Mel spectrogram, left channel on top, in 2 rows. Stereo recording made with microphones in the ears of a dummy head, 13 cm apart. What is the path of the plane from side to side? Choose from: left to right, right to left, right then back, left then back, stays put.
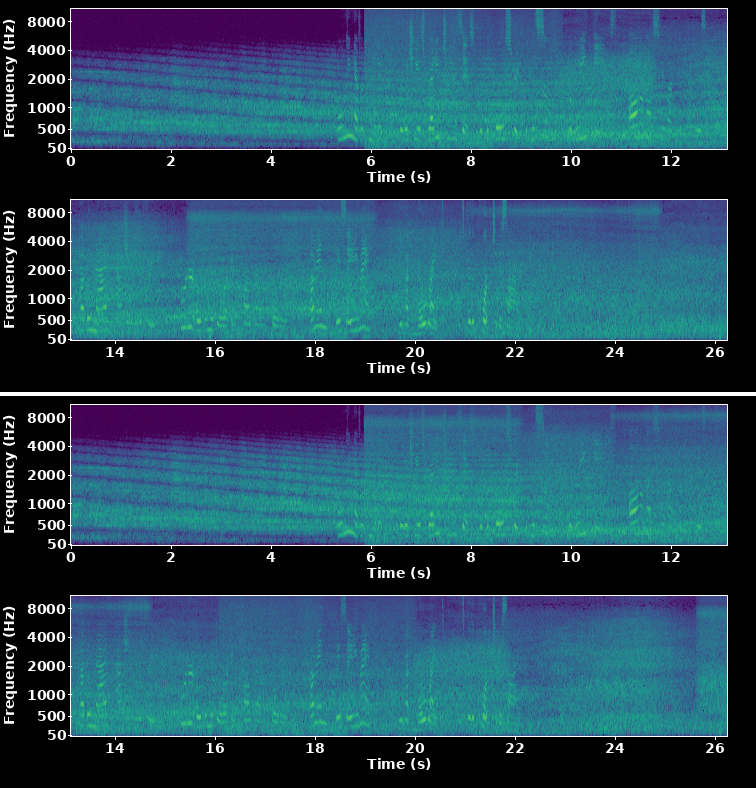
right to left.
